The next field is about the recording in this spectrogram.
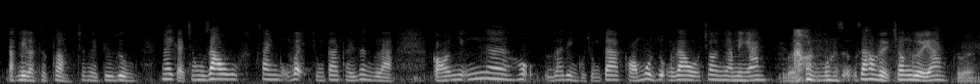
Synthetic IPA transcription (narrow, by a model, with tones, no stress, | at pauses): ɗa˨˩k̚ɓi˨˩tla˨˩t̪ɨ˧˩fə˧˩mt͡ɕɔ˧ŋ˨˩əjt̪i˧wzʊ˨˩ŋ͡m | ŋa˧jkaː˧˩t͡ɕɔ˧wŋ͡mza˧wsa˧jŋ̟kʊ̰˧˥ŋ͡mvə̰˧˨jt͡ɕʊ˨˦ŋ͡mt̪aː˧t̪ʰə˨˦jza˨˩ŋlaː˨˩kɔ˨˦ɲɨ̰˧˥ŋ˧ɦo̰˧˨zaː˧ɗï˨˩ŋku˧˩ət͡ɕʊ˨˦ŋ͡mt̪aː˧kɔ˨˦mo˨˩t̚zɨ̰˧˨əŋza˧wt͡ɕɔ˧ɲaː˨˩mï˨˩ŋ̟ʔa˧nkɔ˨˩nmo˨˩t̚zɨ̰˧˨əŋza˧wɗə˧˩t͡ɕɔ˧ŋɨ˨˩əjʔa˧n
